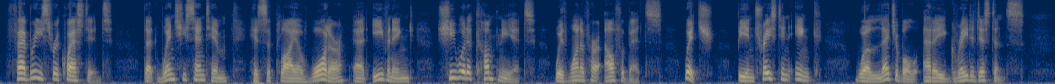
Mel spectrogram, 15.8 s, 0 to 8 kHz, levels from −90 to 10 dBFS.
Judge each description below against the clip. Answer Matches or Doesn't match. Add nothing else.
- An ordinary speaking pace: Doesn't match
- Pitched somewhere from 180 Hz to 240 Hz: Doesn't match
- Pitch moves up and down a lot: Matches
